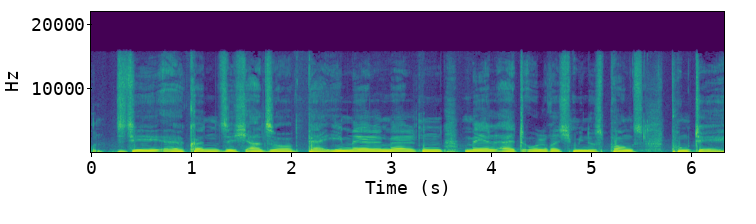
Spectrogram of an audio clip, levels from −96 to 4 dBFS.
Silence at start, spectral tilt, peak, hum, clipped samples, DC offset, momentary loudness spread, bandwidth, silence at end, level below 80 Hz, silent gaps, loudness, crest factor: 0 s; -7.5 dB/octave; 0 dBFS; none; under 0.1%; under 0.1%; 5 LU; 16 kHz; 0 s; -38 dBFS; none; -11 LUFS; 10 dB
